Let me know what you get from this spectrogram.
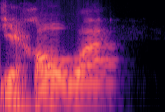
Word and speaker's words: Yahweh: Hay unos que dicen Jehová, otros dicen Yahweh o decimos Yahweh nosotros al menos.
